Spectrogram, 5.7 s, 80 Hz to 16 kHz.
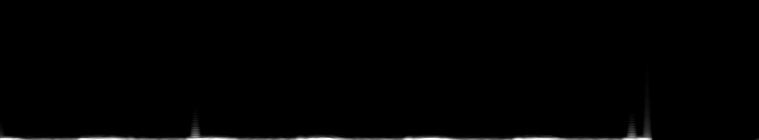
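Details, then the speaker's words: Mitral regurgitation recorded on a Thinklabs digital stethoscope: regular heartbeat near 73 a minute with a high-pitched, continuous whooshing pansystolic murmur filling all of systole between S1 and S2. "can hear that the murmur is present throughout the whole of systole between s1 and s2 and this is what we call a pansystolic murmur"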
